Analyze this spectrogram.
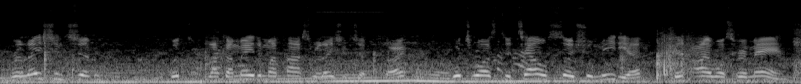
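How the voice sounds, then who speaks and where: A man in his late thirties with a New Zealand accent speaks in a fairly high voice and delivers an earnest self-help monologue, circling back to repeat his points. The sound is thin and phone-like. Loud street traffic rumbles behind him outdoors. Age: 30s. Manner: earnest, repeats and restarts phrases. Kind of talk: personal motivational monologue. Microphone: phone held close. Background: cars and street noise.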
